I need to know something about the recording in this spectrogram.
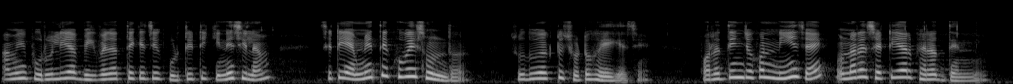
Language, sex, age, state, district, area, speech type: Bengali, female, 18-30, West Bengal, Purulia, rural, spontaneous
